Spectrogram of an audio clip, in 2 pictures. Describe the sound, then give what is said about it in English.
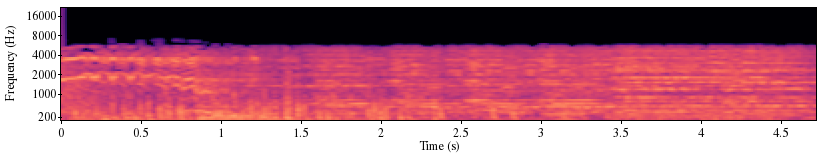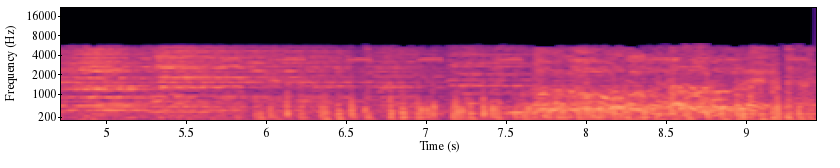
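A horse with a rider whinnies loudly, with a steady clatter of hooves clip-clopping underneath, and another shrill neigh rises near the end. There is no talking. “Get off your horse.”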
